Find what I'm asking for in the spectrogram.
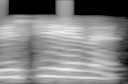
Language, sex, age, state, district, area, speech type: Sanskrit, female, 18-30, Tamil Nadu, Chennai, urban, conversation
